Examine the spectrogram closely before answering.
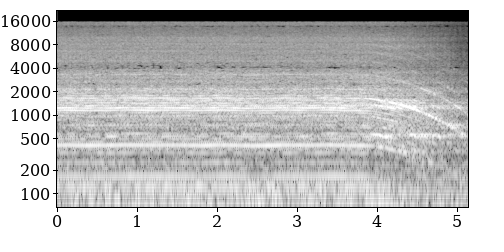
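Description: Precision Matthews PM-25MV milling machine's motor and belt-and-pulley speed-doubler drive running steadily at close to 5,000 RPM, a speed the owner says it is not happy at. About four seconds in it is slowed down and its pitch falls.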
